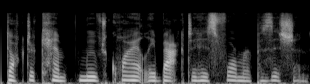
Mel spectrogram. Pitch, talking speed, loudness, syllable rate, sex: 175 Hz, 175 wpm, -20 LUFS, 4.7 syllables/s, female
